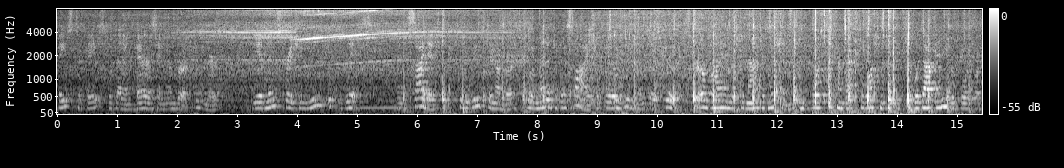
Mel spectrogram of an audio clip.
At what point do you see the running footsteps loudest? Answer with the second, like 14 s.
14 s.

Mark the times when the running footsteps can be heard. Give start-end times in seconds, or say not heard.
5.7-15.3.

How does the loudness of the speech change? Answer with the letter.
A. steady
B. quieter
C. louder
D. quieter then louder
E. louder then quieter
C.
